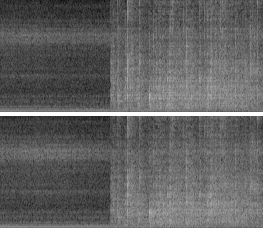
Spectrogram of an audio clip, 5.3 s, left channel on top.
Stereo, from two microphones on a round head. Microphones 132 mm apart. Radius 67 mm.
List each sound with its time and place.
2.2 s a rattle: 10° left (ahead or behind), 1.3 m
